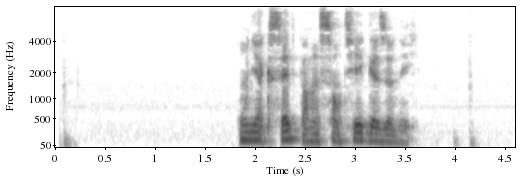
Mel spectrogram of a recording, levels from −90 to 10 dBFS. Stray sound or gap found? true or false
false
